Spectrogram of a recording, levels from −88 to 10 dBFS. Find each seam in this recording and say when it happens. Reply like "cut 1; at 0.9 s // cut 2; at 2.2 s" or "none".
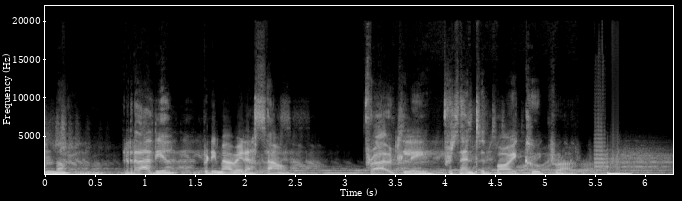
none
